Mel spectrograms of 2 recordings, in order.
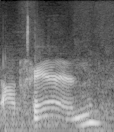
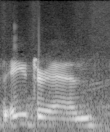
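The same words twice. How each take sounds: First: The name has a French pronunciation. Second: The name has an English pronunciation. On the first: "the French pronunciation" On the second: "my middle name is Adrienne"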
